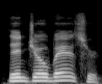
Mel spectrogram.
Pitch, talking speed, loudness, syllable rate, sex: 155 Hz, 175 wpm, -14 LUFS, 5.9 syllables/s, male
